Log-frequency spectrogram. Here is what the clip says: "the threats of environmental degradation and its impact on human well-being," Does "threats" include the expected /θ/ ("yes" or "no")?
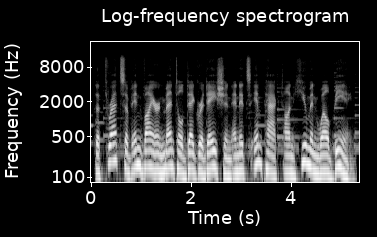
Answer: yes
